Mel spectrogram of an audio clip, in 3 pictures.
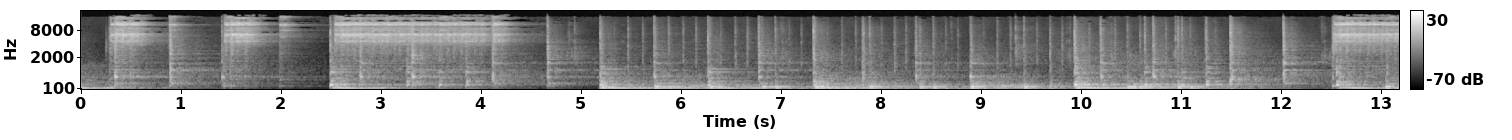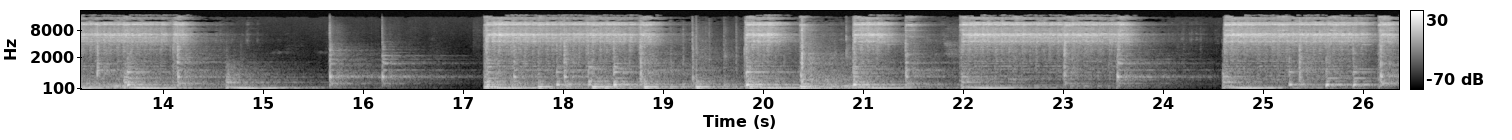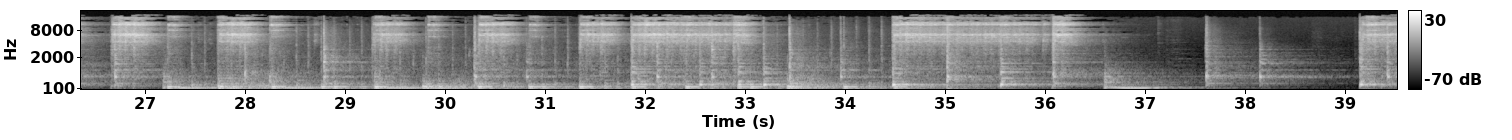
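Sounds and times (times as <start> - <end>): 
tabla playing: 2.5 - 14.8, 17.2 - 24.0, 24.6 - 36.8, 39.2 - 39.5.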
